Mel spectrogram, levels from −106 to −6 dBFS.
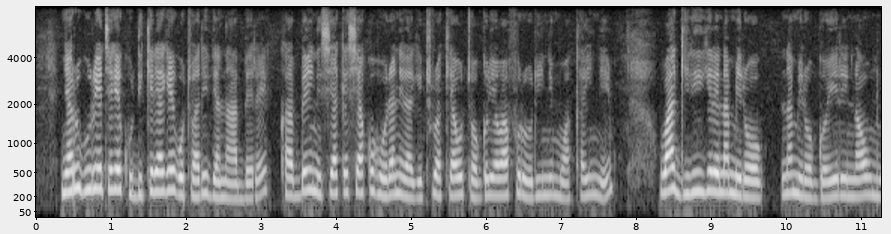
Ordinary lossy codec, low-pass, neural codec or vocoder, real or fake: none; none; none; real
